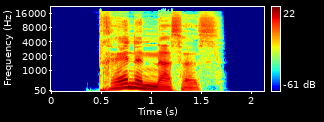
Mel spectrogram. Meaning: strong/mixed nominative/accusative neuter singular of tränennass
- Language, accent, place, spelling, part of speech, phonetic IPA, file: German, Germany, Berlin, tränennasses, adjective, [ˈtʁɛːnənˌnasəs], De-tränennasses.ogg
